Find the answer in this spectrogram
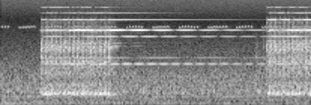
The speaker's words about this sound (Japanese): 電話が。ひじりかもしれないぞ。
